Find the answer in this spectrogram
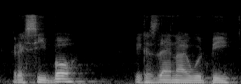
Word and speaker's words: recibo: I'm saying I sing if we take say recibo now we have three syllables because we have array.c bow so again I stress the syllable before last which is going to be this one so be ready that's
